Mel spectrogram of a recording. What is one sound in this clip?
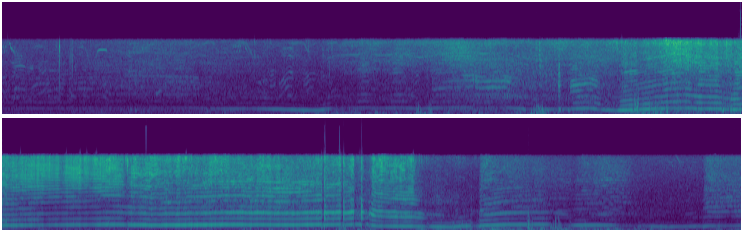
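A rally car's engine revs hard, rising and falling as it shifts gears, growing louder as it approaches and fading as it drives away.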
